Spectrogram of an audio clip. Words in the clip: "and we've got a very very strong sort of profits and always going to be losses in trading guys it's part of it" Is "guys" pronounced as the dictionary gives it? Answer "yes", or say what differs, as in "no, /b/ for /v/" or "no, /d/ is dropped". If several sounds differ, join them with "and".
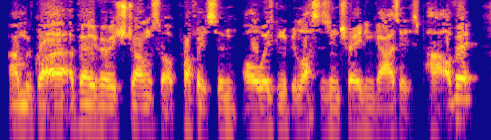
yes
